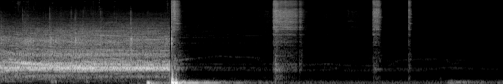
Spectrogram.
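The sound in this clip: A church audience shouts and cheers in a loud, sustained roar that cuts off abruptly, followed by near silence broken by a few short, sharp noises.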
